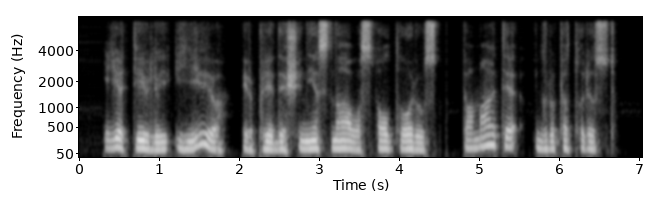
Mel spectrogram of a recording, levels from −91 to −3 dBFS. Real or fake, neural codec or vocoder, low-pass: fake; codec, 16 kHz in and 24 kHz out, 0.8 kbps, FocalCodec, streaming, 65536 codes; 7.2 kHz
